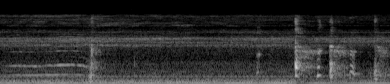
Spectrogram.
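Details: Cough from a person with cough and cold, during smoke inhalation, with the chest pressed out to breathe in the smoke.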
